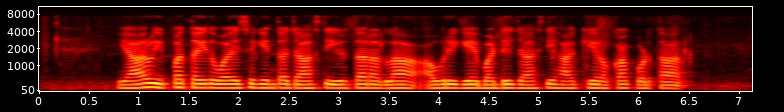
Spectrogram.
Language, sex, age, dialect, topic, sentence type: Kannada, male, 18-24, Northeastern, banking, statement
